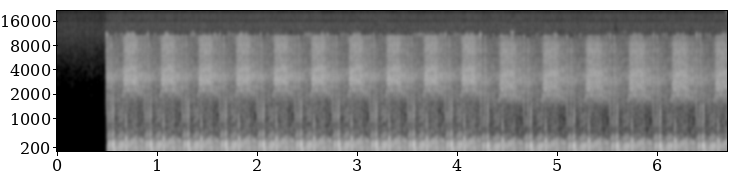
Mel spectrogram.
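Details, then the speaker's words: Doppler fetal heart sounds during labor, rapid regular whooshing beats about 155 a minute, illustrating early deceleration from compression with contractions via vagal stimulation, a reassuring pattern, not fetal distress. "This compression causes stimulation of the vagus nerve, which temporarily reduces fetal heart rate. Early decelerations are not considered to be a sign of fetal distress, and as such are consistent with a reassuring fetal heart rate pattern."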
